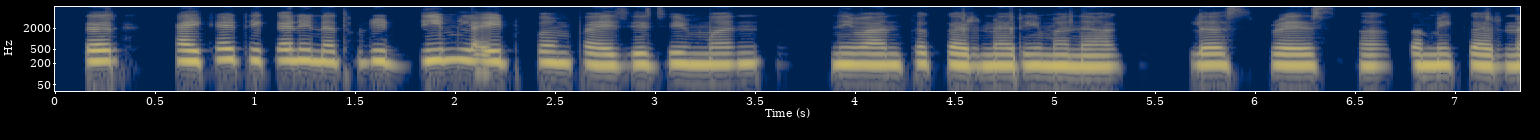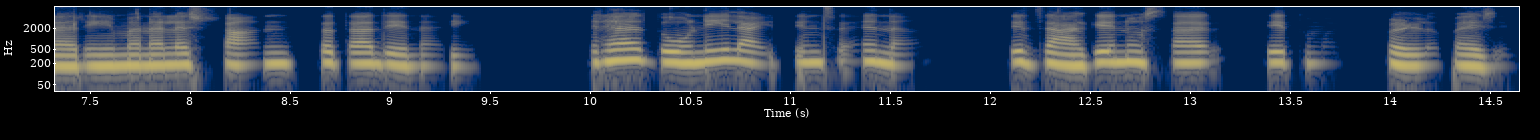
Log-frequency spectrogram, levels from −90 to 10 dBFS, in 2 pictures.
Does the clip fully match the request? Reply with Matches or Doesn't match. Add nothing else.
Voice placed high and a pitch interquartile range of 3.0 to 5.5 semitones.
Matches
